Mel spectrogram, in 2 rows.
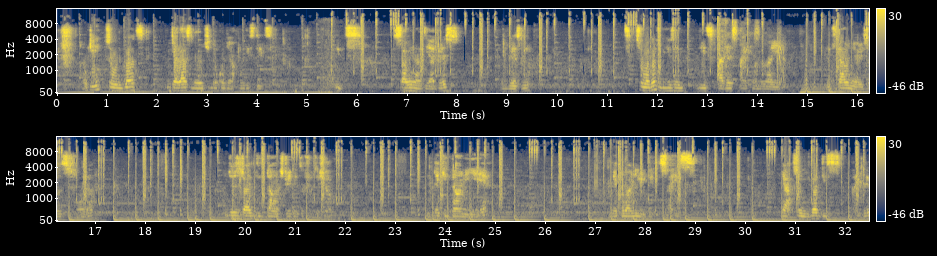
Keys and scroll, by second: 0.4 ctrl+-, 4.7 ctrl+t, 6.8 ctrl+z, 13.0 ctrl+alt+shift+Tab, 14.4 alt+Tab.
